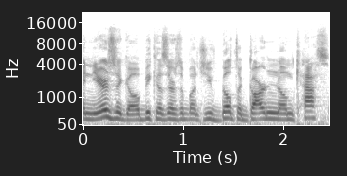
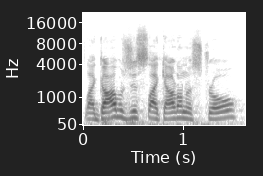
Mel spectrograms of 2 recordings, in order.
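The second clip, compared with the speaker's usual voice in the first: ordinary talk, nothing marked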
